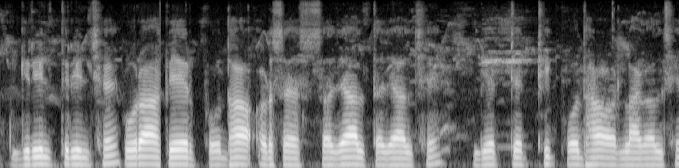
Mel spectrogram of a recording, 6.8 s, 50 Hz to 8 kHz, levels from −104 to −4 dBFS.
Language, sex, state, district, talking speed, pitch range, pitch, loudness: Hindi, male, Bihar, Saharsa, 150 wpm, 115-125 Hz, 120 Hz, -18 LUFS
